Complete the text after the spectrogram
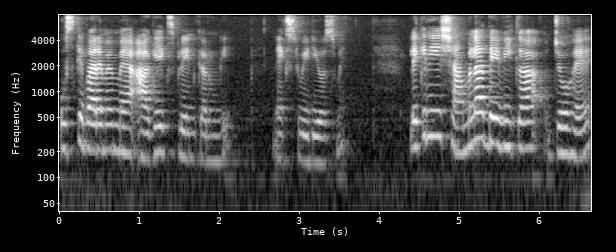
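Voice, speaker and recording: In a South Indian accent, a woman with a bright, sharp tone and a medium pitch speaks with lively intonation, big swings in loudness, and long, frequent pauses. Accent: South Indian accent in Hindi, non-native. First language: South Indian language (speaking Hindi). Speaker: spiritual healer and astrology channel host. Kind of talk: spiritual talk to camera.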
